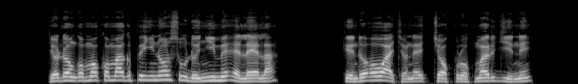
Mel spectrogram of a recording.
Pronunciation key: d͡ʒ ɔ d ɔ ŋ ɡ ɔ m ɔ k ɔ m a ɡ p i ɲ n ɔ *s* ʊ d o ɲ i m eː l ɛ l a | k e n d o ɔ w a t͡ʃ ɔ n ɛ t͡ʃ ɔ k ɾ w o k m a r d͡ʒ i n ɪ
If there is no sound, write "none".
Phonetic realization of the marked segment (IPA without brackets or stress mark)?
s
